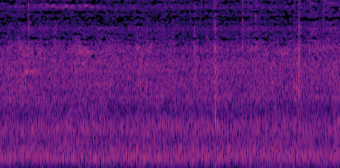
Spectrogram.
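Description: Steady background rumble, with a few faint taps of footsteps on stone stairs.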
